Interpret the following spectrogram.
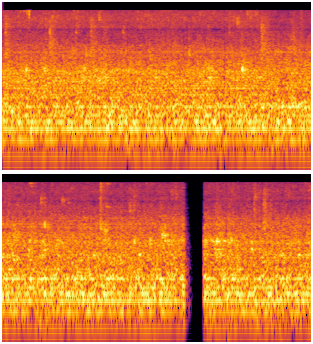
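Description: Steady bubbling of an air-driven aquarium sponge filter over a low, steady hum. The sound drops out completely for a split second about five seconds in.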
